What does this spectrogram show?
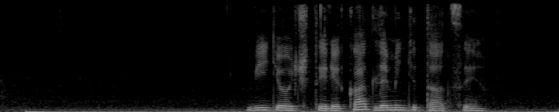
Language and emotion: Russian, neutral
